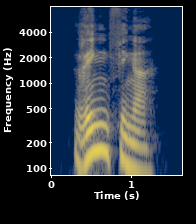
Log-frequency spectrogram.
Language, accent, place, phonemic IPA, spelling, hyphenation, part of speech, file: German, Germany, Berlin, /ˈʁɪŋˌfɪŋɐ/, Ringfinger, Ring‧fin‧ger, noun, De-Ringfinger.ogg
- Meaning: ring finger (finger next to the little finger)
